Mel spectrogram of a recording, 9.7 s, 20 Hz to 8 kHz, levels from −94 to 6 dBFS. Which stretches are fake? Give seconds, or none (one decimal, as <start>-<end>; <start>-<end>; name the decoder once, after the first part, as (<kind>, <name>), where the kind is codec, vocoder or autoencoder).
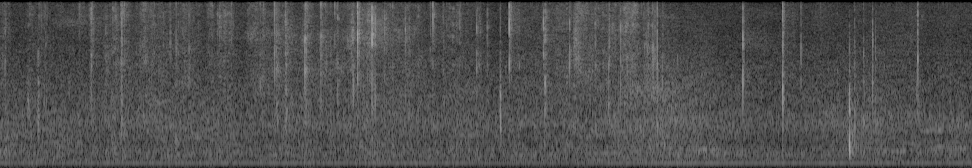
none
